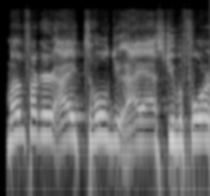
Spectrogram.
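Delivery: high-pitched exasperated outburst; mock outrage. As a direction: blow up at the bot in exasperation. Scolding ChatGPT over pronunciation.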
